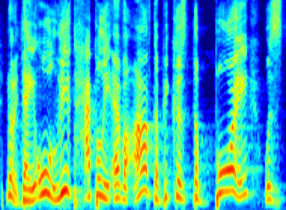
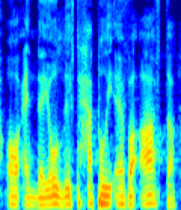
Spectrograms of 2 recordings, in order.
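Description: First: Louder, stressing "lived" in "they all lived happily ever after"; emphatic correction. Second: Lower, quick, mock-breezy "happily ever after"; naive fairy-tale ending. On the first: Real, not acted. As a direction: push back hard, hitting "lived". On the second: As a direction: toss it off like a children's story ending. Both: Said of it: "You can't read the story of Jesus and go".

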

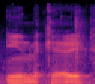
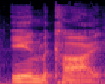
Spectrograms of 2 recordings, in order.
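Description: First: "McKay" said mic-KAY, rhyming with day, softer; McKay pronunciation. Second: "MacKay" said mac-KYE, rhyming with eye; MacKay pronunciation. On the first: Host recalling his old mic-KAY way of saying it. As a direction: say "McKay" ending in a day sound, dropped low. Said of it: "I went through most of my life thinking". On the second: Host giving the name's corrected pronunciation, mac-KYE. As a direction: say "MacKay" ending in an eye sound. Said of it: "thinking it was [name], [name]". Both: Shown as a demonstration.

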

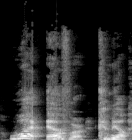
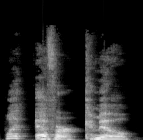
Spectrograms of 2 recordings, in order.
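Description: First: Louder, higher mimicking comeback; mocking echo. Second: Brush-off, falling on whatever; dismissive. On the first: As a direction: throw the brush-off back angrily. Camille throws the words back mockingly. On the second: Acted. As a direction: wave the person away with the word. Dismissive reply in the quarrel.

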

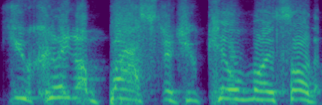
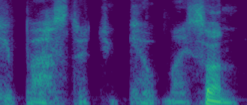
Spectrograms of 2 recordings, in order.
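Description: First: Much higher, yelled accusation; raw angry shout. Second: Much lower and softer, half-choked; quiet grief-struck line. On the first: Kirk screaming at the Klingon who killed his son, raw shout. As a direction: let the rage burst out. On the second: Kirk to the Klingon after his son's death, hushed and broken. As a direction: say it low, barely holding in the grief. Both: Retold or imitated. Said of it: "quite good acting by William Shatner".

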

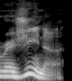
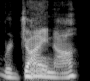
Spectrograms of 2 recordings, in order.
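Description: First: "Regina" as ruh-ZHEE-nuh; outsider's mispronunciation. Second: "Regina" as ruh-JYE-nuh; local pronunciation. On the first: Retold or imitated. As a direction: imitate the caller's EE in "Regina". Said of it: "they just don't know, right". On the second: Shown as a demonstration. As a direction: say "Regina" to rhyme with China. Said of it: "we pronounce it Regina".

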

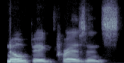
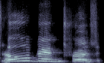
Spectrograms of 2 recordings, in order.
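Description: First: Put-on slow, slurred Spanish accent; drunk Spaniard accent. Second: Very high silly put-on voice; high mock Santa. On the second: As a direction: squeak it out in a goofy voice. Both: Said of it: "like a fucking drunk Spaniard".

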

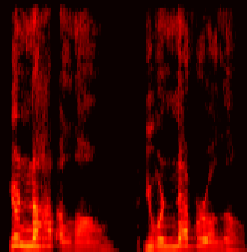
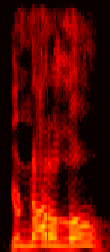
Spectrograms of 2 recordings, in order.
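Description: First: Loud but slowed, leaning on each word; slow it down and land it; slower emphatic repeat. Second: High, loud cry of reassurance; preached shout. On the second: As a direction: shout it over the congregation. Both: Acted. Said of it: "repeats line as contrast".

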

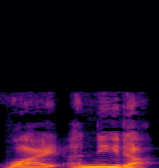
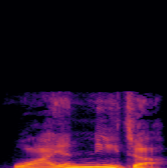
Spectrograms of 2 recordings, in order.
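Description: First: Much higher, stunned cry; utterly thrown by the sight; astonished. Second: Astonished. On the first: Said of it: "all his calm triumph swept away". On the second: Miko's repeated astonishment. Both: Acted.

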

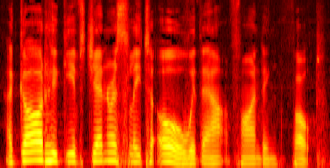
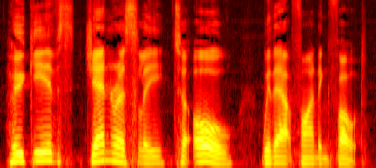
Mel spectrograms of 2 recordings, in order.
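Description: First: Said in the usual way. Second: Slow, louder, weighty reading of "Who gives generously"; emphatic reading. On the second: Shown as a demonstration. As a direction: lean hard on each word of the verse. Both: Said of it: "That's pretty important".

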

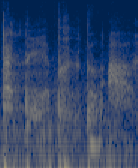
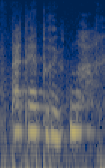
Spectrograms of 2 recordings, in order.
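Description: First: Whispered, soft and intimate. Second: Said in the usual way. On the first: Real, not acted. Preacher whispering to the congregation. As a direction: breathe the words out on no voice. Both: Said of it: "repeated as whisper".

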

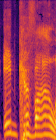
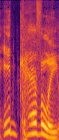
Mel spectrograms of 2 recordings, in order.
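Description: First: "Cavalis" said ka-VAH-lis, pitched up; "Cavalis" with the middle stretched to VAH; mock mispronunciation. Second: Said in the usual way. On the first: Shown as a demonstration. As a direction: deliberately botch the surname as "Cavalis". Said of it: "readers of the Herald Sun in Melbourne know him". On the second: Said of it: "or as readers of the Herald Sun".

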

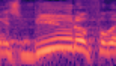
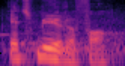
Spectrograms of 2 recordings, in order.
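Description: First: High, loud sarcastic gush; mock praise. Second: Beautiful said low and soft, falling gently; mean every word of beautiful, hushed; sincere praise. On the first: Sarcastic: no one would call his state this, gushing. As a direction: say beautiful as if it were absurd. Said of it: "No way would we ever say". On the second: Shown as a demonstration. The psalm's mourning praised, low and tender. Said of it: "But in Psalm fifty-one".

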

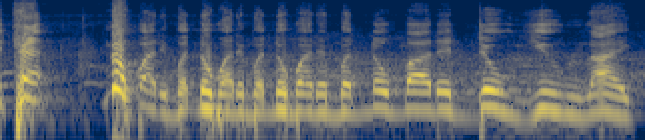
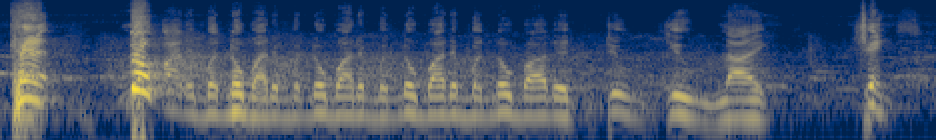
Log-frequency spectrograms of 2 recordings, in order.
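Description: First: Loud call-and-response chant; shouted call. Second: Fast, laughing repeat with more feeling; with more meaning. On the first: Preacher leading church to shout at somebody, loud. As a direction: shout it to your neighbour. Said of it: "Shout at somebody". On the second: Preacher repeating the chant with more meaning. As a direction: say it again and mean it. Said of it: "say it with a little more meaning". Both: Shown as a demonstration.

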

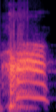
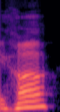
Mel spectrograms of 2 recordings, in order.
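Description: First: "Huh?" squeaked much higher; squeaky voice. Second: Said in the usual way. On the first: Retold or imitated. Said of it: "squeaky voice with it". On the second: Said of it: "you know how you say".

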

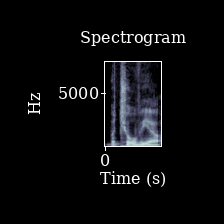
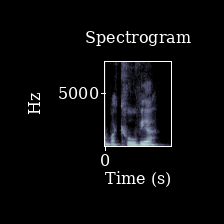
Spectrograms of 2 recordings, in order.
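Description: First: "Wachovia" as wa-CHOH-via, trying it out; tentative pronunciation. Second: "Wachovia" as wa-KOH-via, offered as the other option; alternative pronunciation. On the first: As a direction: say "Wachovia" with a CH as in church. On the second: Contestant offering a second reading, "Wachovia" with a K sound. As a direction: say "Wachovia" with a hard K. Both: Shown as a demonstration. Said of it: "I think it's pronounced Wachovia".

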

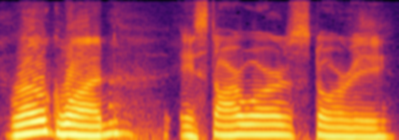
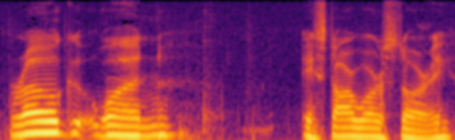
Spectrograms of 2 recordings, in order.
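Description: First: Slow, louder, laughing through it; laughing title read. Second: Slow, grand title announcement; slow title read. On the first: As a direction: restart the title while laughing. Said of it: "My, my tweet is all messed up now". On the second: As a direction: read the title slowly like a trailer. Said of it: "Tyler, what'd you think of Rogue One?". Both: Shown as a demonstration.

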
